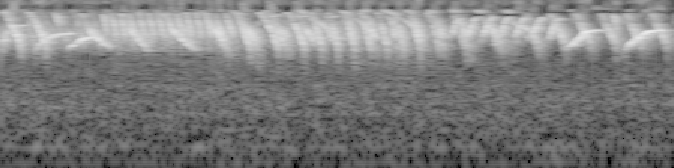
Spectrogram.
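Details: Domestic canary singing in the 'gacor ngerek' style meant to stimulate breeding: dense, fast high trills and overlapping downward-sweeping notes pour out without pause, with occasional short rising whistles.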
